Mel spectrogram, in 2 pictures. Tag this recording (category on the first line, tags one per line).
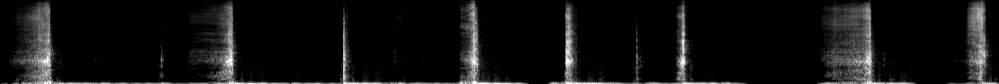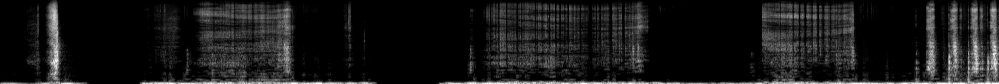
Sound effects > Objects / House appliances
arcitecture
chalk
draft
drafting
draw
drawing
line
marker
pencil
scrape
scraping
write
writing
